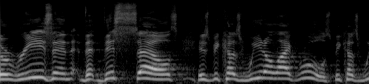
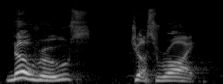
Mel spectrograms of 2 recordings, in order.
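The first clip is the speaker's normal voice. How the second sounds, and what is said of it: Fake Australian accent. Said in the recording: “this super fake Australian accent. I know it's fake. ... That's pretty good, right?”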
